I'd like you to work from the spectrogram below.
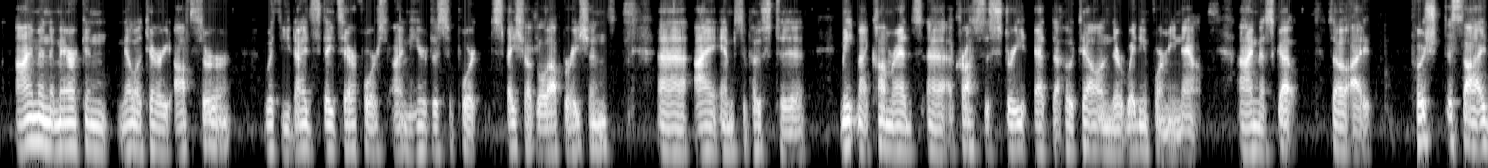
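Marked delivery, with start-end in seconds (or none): none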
